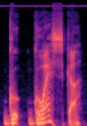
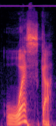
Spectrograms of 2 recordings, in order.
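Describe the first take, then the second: First: The word begins with a hard G sound. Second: The word begins with a soft W sound. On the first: The speaker calls it wrong. "you don't say Guesca" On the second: The speaker calls it right. "You say Huesca"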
